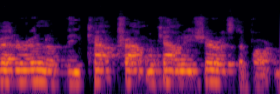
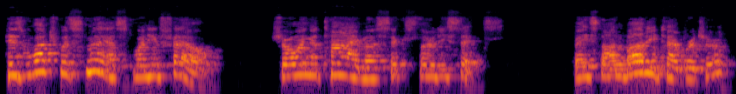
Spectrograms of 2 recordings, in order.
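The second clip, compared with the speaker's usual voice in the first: higher-pitched, matter-of-fact examiner; explaining medical examiner; 6 semitones higher than usual. Acted. Examiner explaining the smashed watch to the sheriff, high matter-of-fact voice. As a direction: reason it out in a raised character voice.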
